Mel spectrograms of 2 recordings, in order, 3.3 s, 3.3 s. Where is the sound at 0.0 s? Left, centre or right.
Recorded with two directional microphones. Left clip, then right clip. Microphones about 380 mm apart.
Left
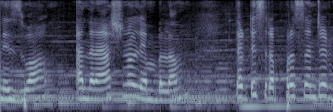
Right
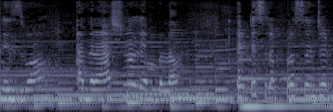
Left.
